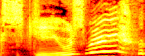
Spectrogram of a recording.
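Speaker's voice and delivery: put-on, staged, high-pitched horrified and shocked voice. Acting out a boss learning the crunch schedule: acting horrified. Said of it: "Tim Sweeney looks up horrified".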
